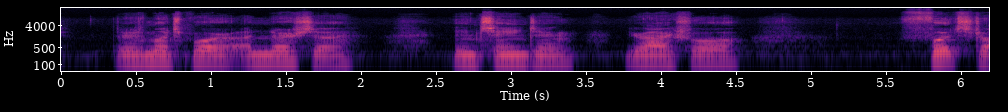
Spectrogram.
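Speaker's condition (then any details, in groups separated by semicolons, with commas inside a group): Cerebral palsy, spastic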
